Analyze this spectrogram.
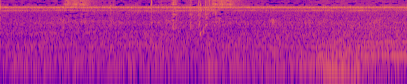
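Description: Water splashes softly as a fish is released.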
